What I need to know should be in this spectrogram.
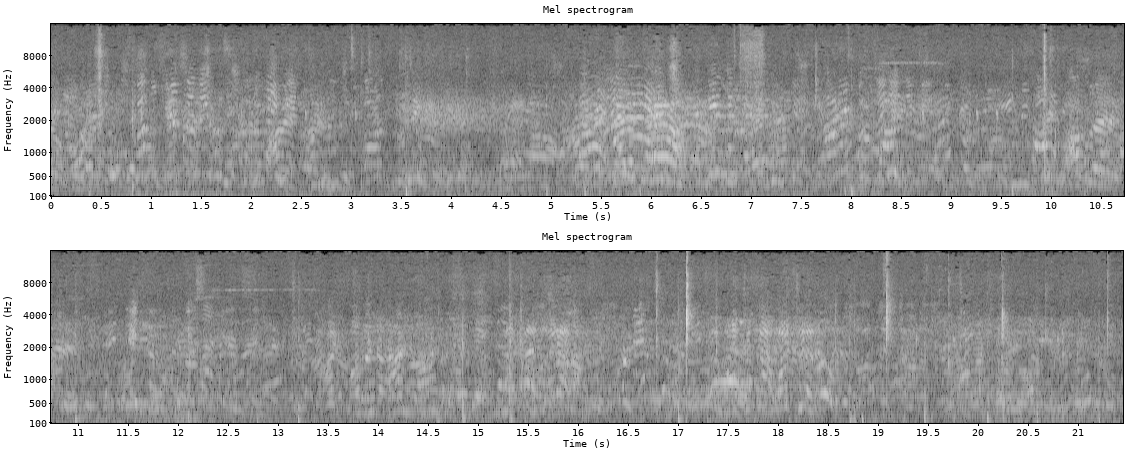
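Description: Young children shout and call out across an open outdoor field.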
